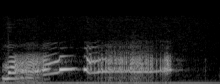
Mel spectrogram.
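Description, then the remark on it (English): A voice imitates the screeching of a sanctuary door that needs WD-40 as it opens: a drawn-out, wavering, nasal whine that slides in pitch, briefly breaks, then carries on for almost two seconds before stopping. “Because I went in to get my keys, and when I went through those doors, not these doors, it was a different sanctuary, of course, but it was doors like that going in, and when I opened them, the door went”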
